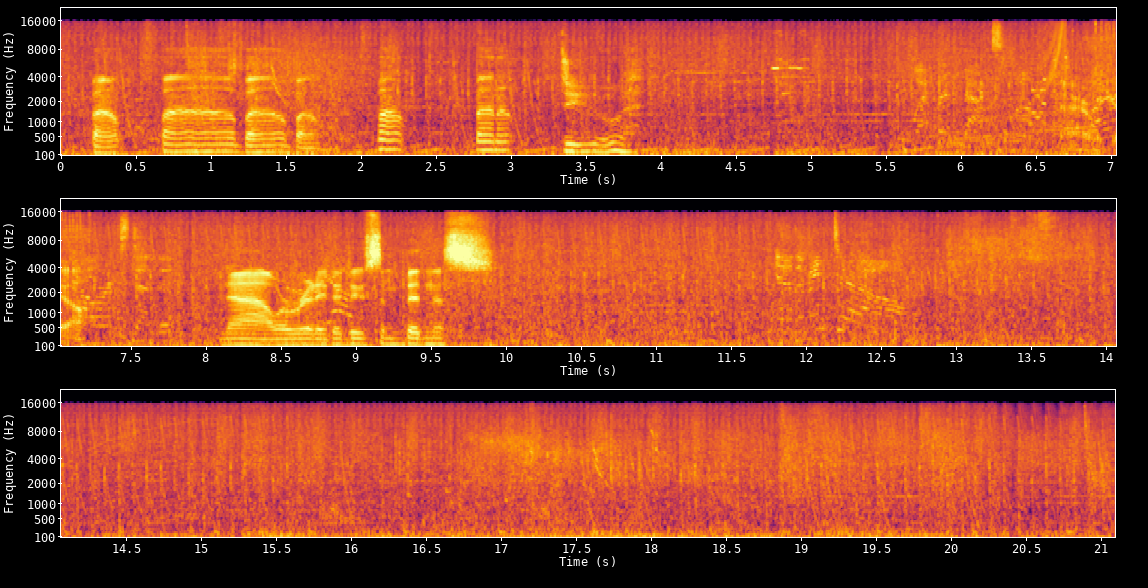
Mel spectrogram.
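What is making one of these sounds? Rapid game gunfire and blasts crackle steadily.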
